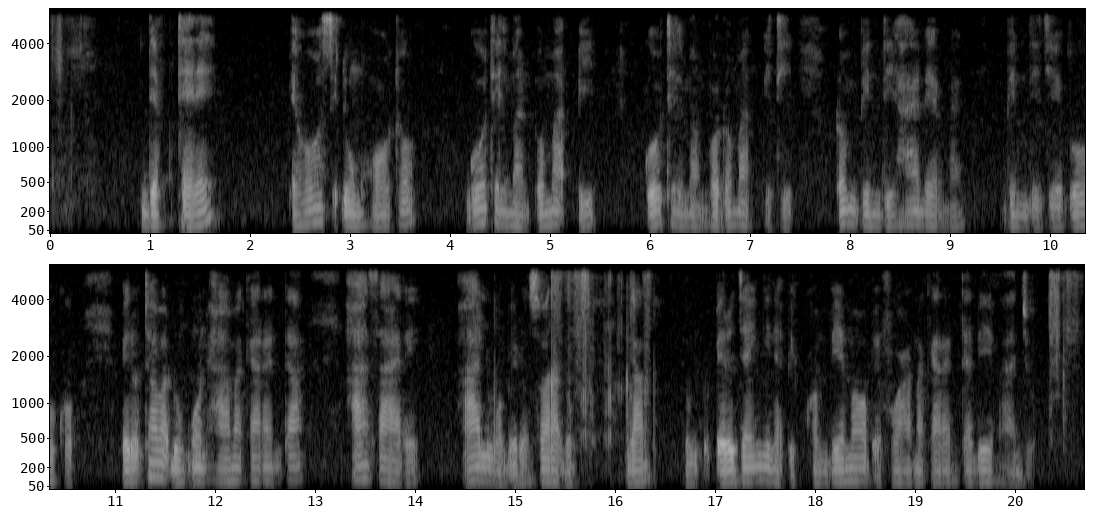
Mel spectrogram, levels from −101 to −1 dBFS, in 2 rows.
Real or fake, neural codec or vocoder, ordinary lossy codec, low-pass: real; none; Opus, 64 kbps; 5.4 kHz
